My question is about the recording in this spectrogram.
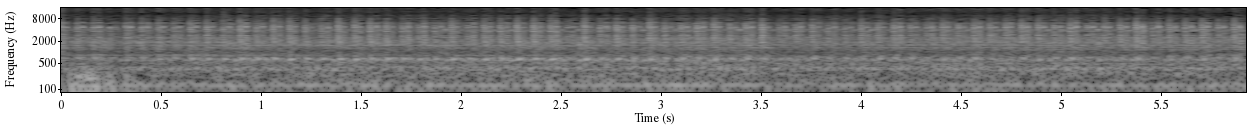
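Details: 2001 car at idle: light ticking knock roughly three per second over a hissy background, sounds pretty bad; owner fears internal damage but isn't sure it's the engine. Engine knock, cause unconfirmed.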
